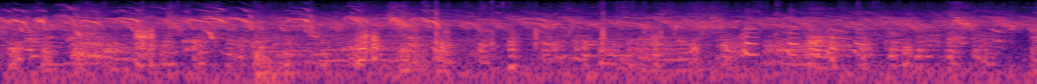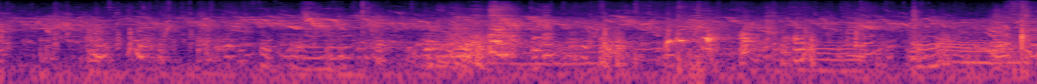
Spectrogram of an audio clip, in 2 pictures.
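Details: Several rural chickens feeding on a home farm, with continuous mixed clucking and thin high chirps blending into a busy, unbroken flock chatter.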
